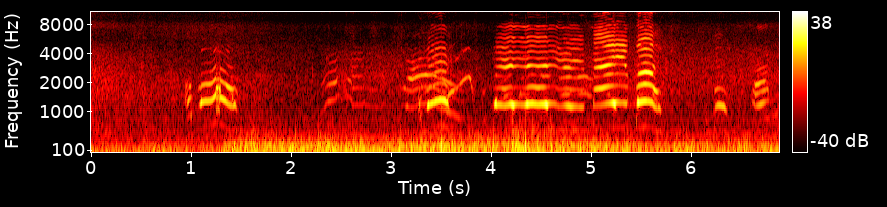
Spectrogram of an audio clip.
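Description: A young child babbles and squeals close by.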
